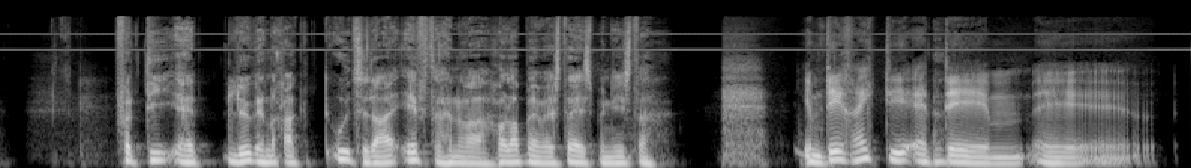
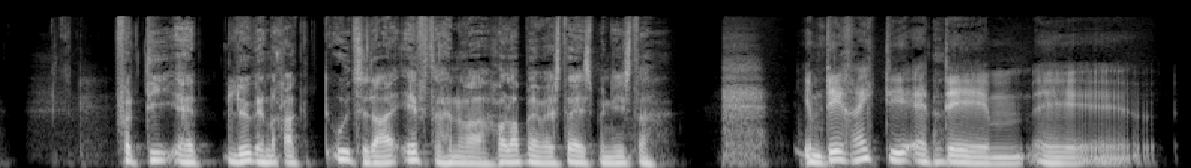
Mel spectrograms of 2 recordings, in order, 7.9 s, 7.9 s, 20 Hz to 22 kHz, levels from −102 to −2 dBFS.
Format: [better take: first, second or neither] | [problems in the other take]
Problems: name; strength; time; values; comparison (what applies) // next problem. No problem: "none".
second | high-pitched whine; faint; throughout; 7.5 kHz, 25 dB below the speech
